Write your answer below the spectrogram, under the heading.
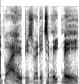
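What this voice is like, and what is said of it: Winston Churchill impression. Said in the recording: “That's about the best Churchill impression you'll get.”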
